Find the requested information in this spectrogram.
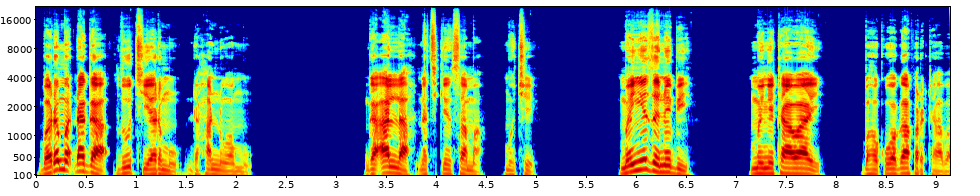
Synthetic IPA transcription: bɐ˨ɾi˦mu˨ɗɐ˦ɡa˨zuː˦t͡ʃɪ˨jɐ˦rmu˨da˨ɦa˦nːʊ˨wɐ˦mːṵ˨ | ɡaː˨ʔa˦lːa˨hna˨t͡ʃɪ̥˦kʲɪ˦nsɐ˦ma̰˨ | mu˨t͡ʃeː˦˨ | mʊ˦ɲji˦zʊ˨nʊ˦biː˨ | mʊ˦ɲji˦taː˦waː˦jiː˨ | baː˨ha˨kʷʊ˦wa˦ɡaː˦ɸɐ˨rtaː˦ba˦ʔ

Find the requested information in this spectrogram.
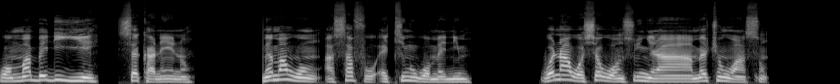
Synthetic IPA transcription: wɔ̃˨m˨mã˦bɛ˦di˦ji˨e˦ | sɛ˦kʰa˨nɪ̃˦nʊ̃˨ | mɛ̃˦mã˦wɔ̃˨na˨sa˦fʊ˨ʔæ˨tʰĩ˦mwɔ˨mæ̃˨nĩ˦m | wɔ˦nã˦˨wɔ˨ɕɛ˦wɔ̃˨n̩˨sʊ̃˦ɲĩ˨ãː˨mɛ̃˦t͡ɕᶣɪ̃˦nwɔ̃˨a˨sʊ̃˦

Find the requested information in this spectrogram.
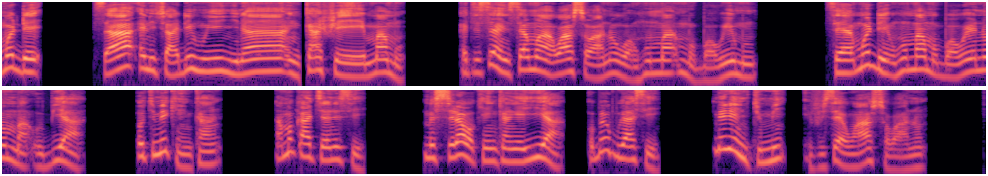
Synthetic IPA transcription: mʊ̃˦dɪ˦ | saː˨˦æ˦nĩ˨sʰa˨dɪ̃˦ɦʊ̃˦jɛ˦ɲĩ˨nãː˦ŋ̩˨kʰã˦ɕᶣɪ˨˦mã˦mʊ̃˨ | ɛ˨tɪ˨sɛ˦n̩˨sɛ̃˦mʊ̃˦a˨wɔ˦a˦sɔ˨a̰˨nʊ̃˦wɔ˨ŋ̩˨ɦʊ̃˦mã˦m̩˦mʊ̃˨bɔ̰˨wɪ˦mũ˦ | sɛ˨mʊ̃˦dɪ˨ŋ̩˨ɦʊ̃˦mã˦mʊ̃˨bɔ˨wɪ˦nʊ̃˦m̩˦mã˨ʔo˨bi˦a˦˨ | ɔ˦tʰũ˦mĩ˦kʰɪ̃˨ŋkʰã˦n | nã˨mʊ̃˦kʰã˦t͡ɕʰɪ˨ɾɛ˦nʊ̃˦sɛ̰˨ | mɪ̃˨sɪ˨ɾa˦wɔ˨kʰɪ̃˨ŋkã˦næ˨ji˦a˨ | ɔ˨be˦bu˨a˦sɛ̰˨˦ | mɪ̃˦ɾi˦n̩˨tʰũ˨mĩ˦ | e˨fi˨sɛ˦wɔ̃˨a˦sɔ̰˨wa̰˨nʊ̃˦

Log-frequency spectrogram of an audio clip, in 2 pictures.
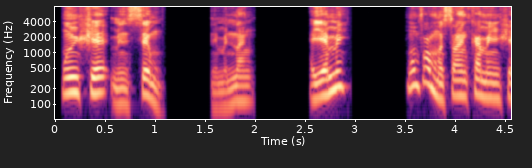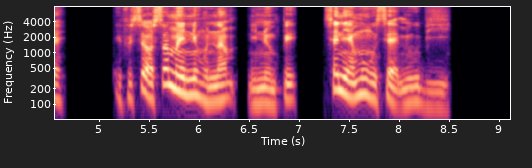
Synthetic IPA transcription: mʊ̃˦ɲ̩˦ɕᶣɛ˦mɪ̃˨n̩˨sɛ̃˦mũ˨ | nɪ̃˨mɪ̃˨nã˦n | ɛ˨jɛ˨mɪ̃˦ | mʊ̃˦m̩˦fa˦mʊ̃˨n̩˨sã˦ŋ̩˦kʰã˦mɪ̃˦ɲ̩˦ɕᶣɛ˦ | e˨fi˨sɛ˦˨ɔ˨sã˦mã˨nː˦ĩ˦ɦʊ̃˨nã˦mnɪ̃˨nũ˨m˨pʰe˦ | sɛ˦nɪ̃˨ɛ˨mʊ̃˦hũ˨sɛ˦mɪ̃˦wu˦bi˨i˨

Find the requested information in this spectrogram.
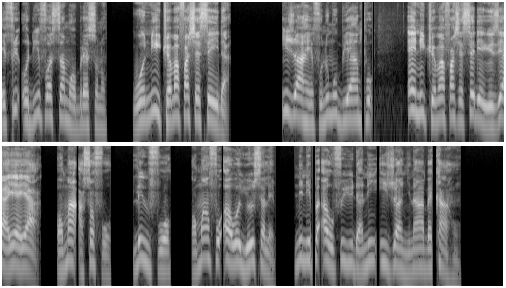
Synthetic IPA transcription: e˨fi˦ɾi˦ʔɔ˨diː˦fʊ˦ɔ˦sã˦m˨ɔ˨bɾɛ˦sʊ˦nʊ̃˦ | wɔ˨˦nĩ˦˨t͡ɕᶣɛ˨˦mã˦fa˦ɕɛ˦se˦i˨da̰˨ | i˦s̬ɾa˦˨ɦɪ̃˨m˨fʊ˨nʊ̃˦mũ˦bi˨a˦ɾa˦m̩˦pʰʊ˦ | ɛ˦nĩ˦t͡ɕᶣɛ̃˨˦mã˦fa˦ɕ̬ɛ˦sɛ˦dɪ˨ɛ˨jo˨si˦a˨jɛ˦˨jɛ˦a̰˨ | ɔ˨mã˦˨ʔa˨sɔ˦fʊ˨ɔ˨ | le˦wi˨fʊ˨ɔ˦ | ɔ˨mã˦n˦fʊ˦ɔ˦ʔa˦ɔ˨wɔ˦je˨ɾu˦sa˨lɛ̰̃˨m | nɪ̃˦ĩ˦pa˦ʔa˦wɔ˨fi˦ju˦da˨nɪ̃˦ʔi˦s̬ɾa˦˨lɲĩ˨nãː˦bɛ˦kʰã˦˨ɦʊ̰̃˨

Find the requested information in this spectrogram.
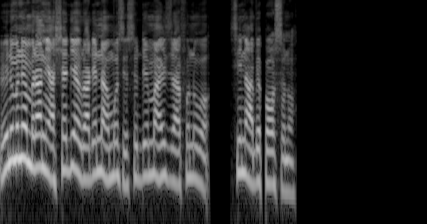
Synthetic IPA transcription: e˨˦nũ˦m˦nʊ̃˦m̩˦mɪ˨ɾa˦nɪ̃˨a˨ɕɛ˦dɪ˦æ˨u˨a˨dɪ˦nã˨mo˦s̬e˨sʊ˦dɪ˦m˦mã˦˨i˦s̬ɾa˨e˨fʊ˦nʊ̃˦wɔ˨ | si˦nã˨bɪ˦pʰɔ˦sʊ˨nʊ̃˦

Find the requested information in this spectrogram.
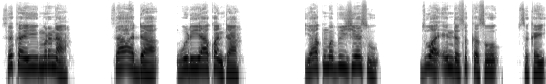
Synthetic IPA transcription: sʊ˦ka˨ji˦mʊ˦rnaː˨ | saː˦ʔa˨dːa˨ | wʊ˦ɽiː˦jaː˦kʷɐ˦˨nta˦ | jaː˦kʷʊ˦ma˦bi˦ʃeː˦su˨ | zʊ˦waː˨ʔɐ˦nda˨sʊ˦ka˨soː˦ | su˨ka˦j

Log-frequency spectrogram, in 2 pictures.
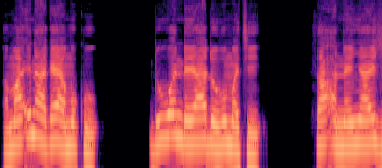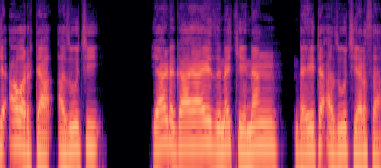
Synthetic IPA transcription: ʔa˨mːaː˦ʔɪ˦naː˨ɡɐ˦jaː˨mʊ˦kʷu˨ | dʊ˦kwɐ˦nda˨jaː˦doː˨be˦mɐ˨t͡ʃeː˦ | saː˦ʔa˨nːɐ˦ɲjaː˦ji˦ʃ̬i˨ʔa˦wɐ˨rta˨ʔa˨zuː˦t͡ʃiː˦ | jaː˦ɽɪ˨ɡaː˦jaː˦ji˦zɪ˨nɐ˦kʲeː˨nɐ˦n | da˨ʔɪ˦ta˦ʔa˨zuː˦t͡ʃɪ˨jɐ˦rsa̰˨ʔ

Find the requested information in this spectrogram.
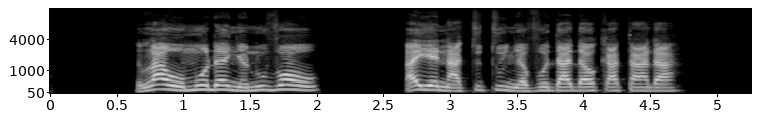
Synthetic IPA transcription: ɣla˦wo˨mõ˦ɖɛ˦ɲɛ̃˨nũ˦vɔ̃˦wo˦ | e˦jɛ˦nã˨t̪u˦t̪u˦ɲɛ̃˨vo˦d̪a˦d̪a˦wo˦ka˦t̪ã˦ɖa˦

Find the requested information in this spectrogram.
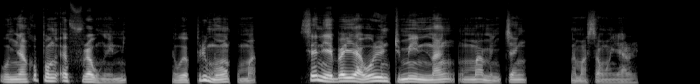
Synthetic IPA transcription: wɔ˨ɲã˨ŋkʰo˦pɔ̃˦næ˦fu˨ɾa˦wɔ̃˨æ̰˨nĩ˦ | nã˨wɔ˨æ˨pi˦ɾi˦mũ˨ɔ̃˦ŋ̩˦kʰʊ̃˨mã̰˦ | sɛ˦nɪ̃˨ɛ˨bɛ˦jɛ˦a˨wɔ˦ɾi˦n̩˦˨tʰũ˨mĩ˦n̩˨nã˦nm̩˦mã˦mɪ̃˨ɲ˨t͡ɕʰɛ̃˦n | nã˨mã̰˨sa̰˨wɔ̰̃˨ja̰˨ɾɪ˦

